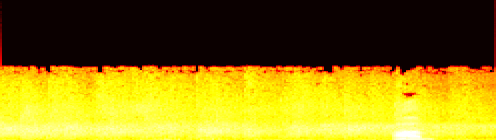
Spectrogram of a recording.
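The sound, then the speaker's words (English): A church crowd applauds for everybody who serves behind the scenes, with steady, even clapping that holds at a constant level throughout, and a single voice cries out in a short rising-and-falling whoop near the end. “I want you to give a clap right now to everybody that serves behind the scenes.”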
